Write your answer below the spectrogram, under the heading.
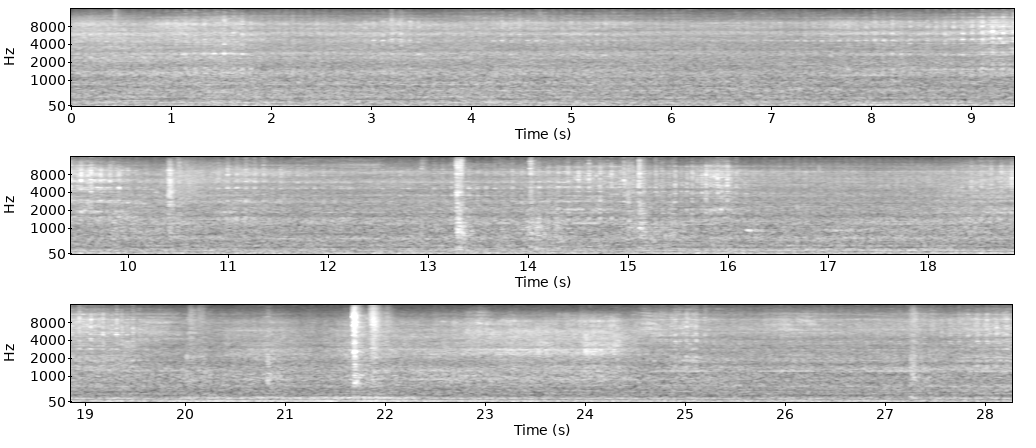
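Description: Heavy diesel truck engines running with a steady low rumble that swells twice, with a few sharp knocks, one about halfway through and another in the second half.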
